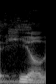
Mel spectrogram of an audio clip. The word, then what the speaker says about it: Gil: And yeah, I guess Gil pronounces it Heel. That's really interesting. Eovaldi versus Heel, though, is going to be a kind of an interesting matchup.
